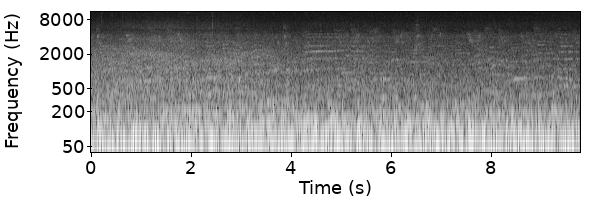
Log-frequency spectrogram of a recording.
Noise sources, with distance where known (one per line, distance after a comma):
engine of unclear size, far
music from an unclear source, far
